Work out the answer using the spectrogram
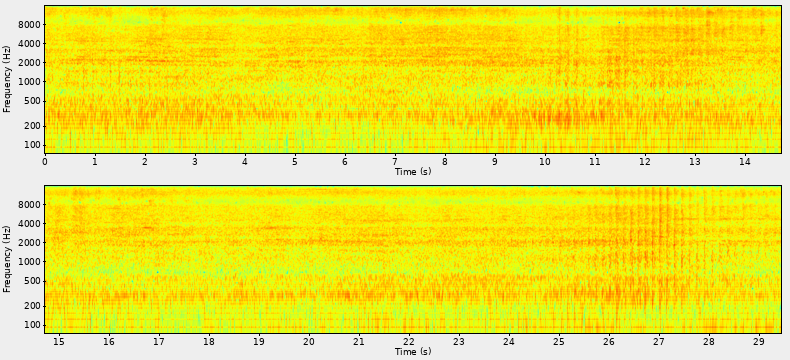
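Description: CSX intermodal freight train's double-stack container cars rolling past: a steady rumble of steel wheels on the rails, with many quick clicks from the wheels.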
